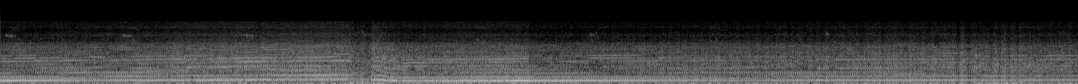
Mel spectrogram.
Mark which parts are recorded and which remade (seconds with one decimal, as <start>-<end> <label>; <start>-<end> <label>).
0.0-1.3 recorded; 1.3-3.3 remade; 3.3-4.4 recorded; 4.4-5.2 remade; 5.2-6.9 recorded; 6.9-7.7 remade; 7.7-10.8 recorded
